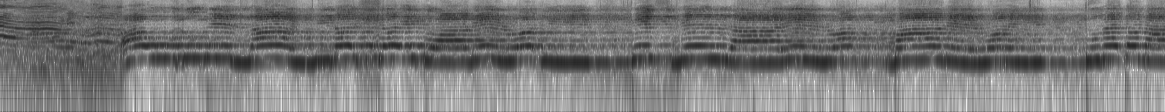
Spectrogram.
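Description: A young boy singing into a microphone over a PA system, a high child's voice holding long drawn-out notes with small turns in pitch.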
